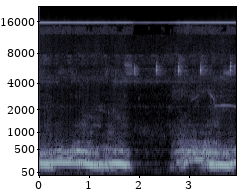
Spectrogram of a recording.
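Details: Roaring of Marataba male lions and lionesses at Blue Canyon Private Game Reserve, with young sons learning to roar: two long, deep, rumbling roars separated by a short pause, with faint high chirps behind.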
